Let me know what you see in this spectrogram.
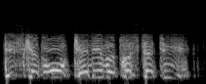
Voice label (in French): chat, speech fr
